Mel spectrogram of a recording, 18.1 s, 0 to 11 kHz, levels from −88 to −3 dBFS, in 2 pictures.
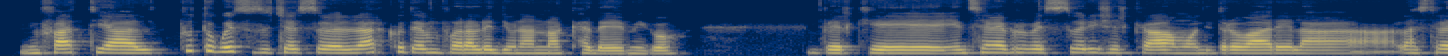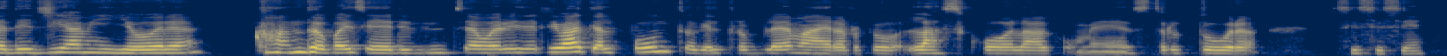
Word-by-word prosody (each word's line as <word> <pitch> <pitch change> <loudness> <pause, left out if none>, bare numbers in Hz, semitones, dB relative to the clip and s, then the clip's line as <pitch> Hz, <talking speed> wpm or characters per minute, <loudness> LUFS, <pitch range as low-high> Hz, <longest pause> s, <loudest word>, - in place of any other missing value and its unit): Infatti 215 +3 +1
al 195 -1 +3
tutto 320 +5 -1
questo 275 -3 +2
è - - -7
successo 215 0 -3
nell'arco 210 +5 +2
temporale 210 -3 +1
di 195 - -5
1 190 - -2
anno 185 0 -1
accademico, 170 -1 -3 0.8
perché 185 -2 +2
insieme 200 +3 -1
ai - - 0
professori 215 +1 -2
cercavamo 190 -2 +1
di 185 - -8
trovare 185 0 +3
la 180 0 -3
la 200 - -3
strategia 215 +3 -1
migliore, 205 +1 +1 0.3
quando 235 +1 +3
poi 210 +1 +2
si 215 0 -6
è 195 -1 +1
ri 195 0 -5
mhmm, 200 +1 -12
siamo 210 +1 -1
arri 220 +1 0
arrivati 250 +4 +5
al 220 +1 0
punto 270 -1 0
che 190 - -5
il 185 +2 -5
problema 190 0 -2
era 175 0 -2
proprio 180 0 -6
la 190 0 0
scuola 180 -2 -4
come 90 - -12
struttura. 185 - -3 0.4
Sì, 185 - -12
sì, 180 -2 -11
sì. 165 -1 -13
195 Hz, 155 wpm, -23 LUFS, 185-215 Hz, 0.8 s, arrivati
